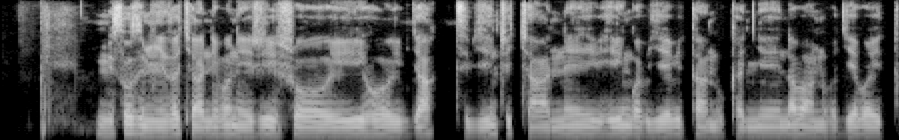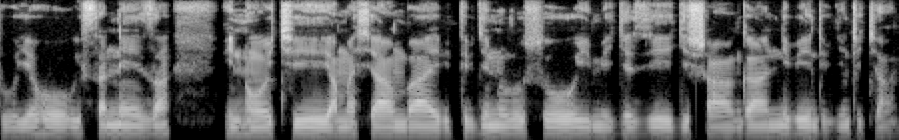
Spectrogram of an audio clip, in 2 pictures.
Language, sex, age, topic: Kinyarwanda, male, 25-35, agriculture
